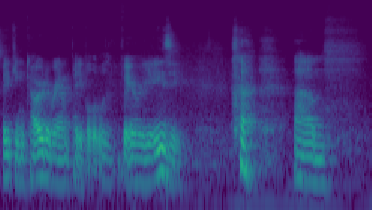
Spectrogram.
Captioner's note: chuckles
